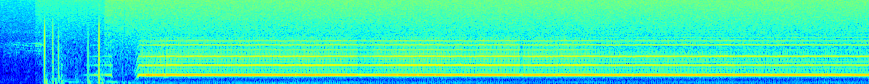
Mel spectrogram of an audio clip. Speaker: and finally here the dial tone ring tone and busy tone of a packs fitted out with a transistorized turn generator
